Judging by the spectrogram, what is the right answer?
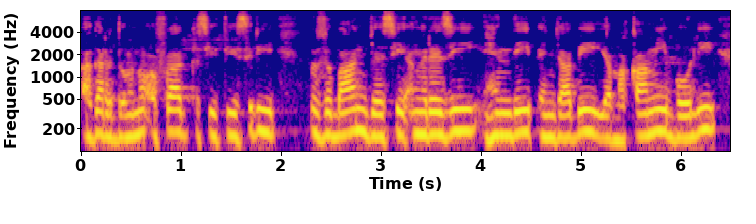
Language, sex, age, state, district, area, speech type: Urdu, male, 18-30, Uttar Pradesh, Balrampur, rural, spontaneous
